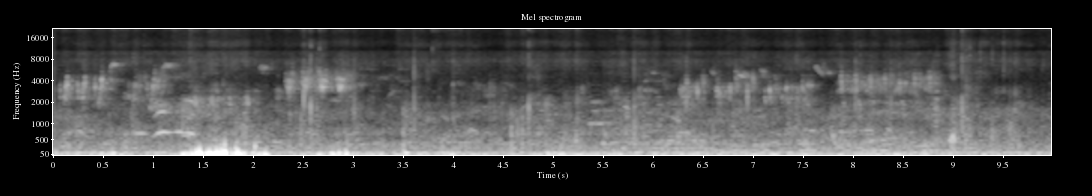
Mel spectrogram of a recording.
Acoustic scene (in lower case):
park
